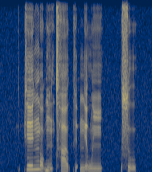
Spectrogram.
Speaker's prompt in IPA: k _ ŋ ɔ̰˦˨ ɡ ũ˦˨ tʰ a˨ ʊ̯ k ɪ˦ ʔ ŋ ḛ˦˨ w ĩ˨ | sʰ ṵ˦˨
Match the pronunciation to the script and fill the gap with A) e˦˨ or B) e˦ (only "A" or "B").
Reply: B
